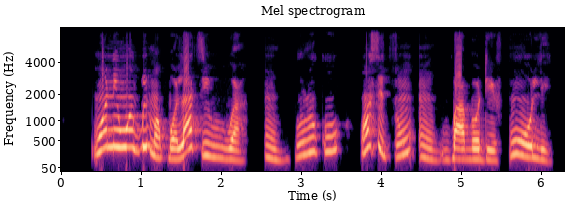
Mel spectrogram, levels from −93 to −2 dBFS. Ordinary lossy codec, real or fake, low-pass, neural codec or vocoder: none; real; 7.2 kHz; none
